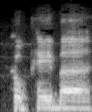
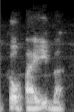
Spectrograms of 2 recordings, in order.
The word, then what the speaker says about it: copaiba: know of it and you pronounce it different ways copaiba co-pay ba you know there's many different ways that if we do it correctly from South American Spanish it would be copaiba and interestingly enough I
